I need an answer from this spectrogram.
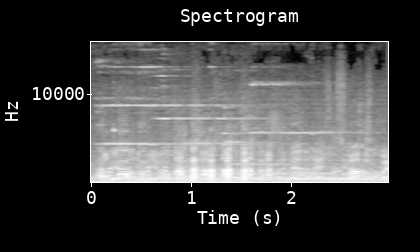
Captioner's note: all laugh and chatter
